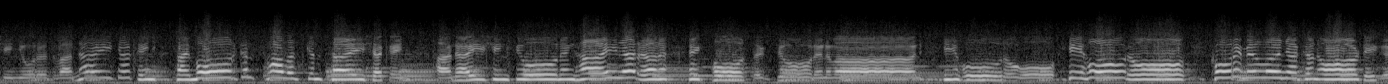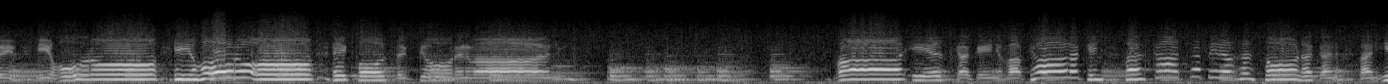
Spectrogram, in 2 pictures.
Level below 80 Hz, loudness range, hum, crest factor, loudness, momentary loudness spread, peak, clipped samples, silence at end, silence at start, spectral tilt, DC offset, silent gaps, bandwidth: -50 dBFS; 5 LU; none; 14 dB; -21 LUFS; 13 LU; -6 dBFS; under 0.1%; 0 s; 0 s; -7 dB/octave; under 0.1%; none; 12 kHz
